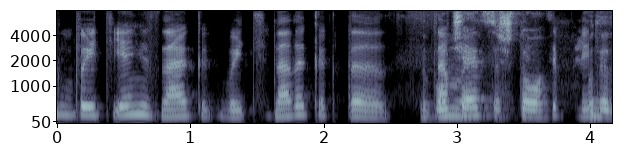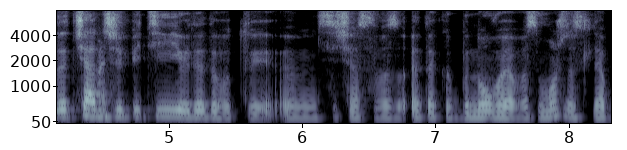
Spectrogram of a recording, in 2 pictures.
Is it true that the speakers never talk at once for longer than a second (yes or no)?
no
